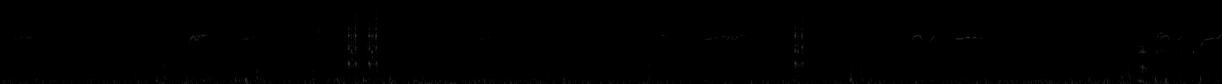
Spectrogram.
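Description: Near silence with faint, short, high bird chirps recurring throughout. A few sharp clicks break in: two close together about three and a half seconds in, and one about eight seconds in.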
